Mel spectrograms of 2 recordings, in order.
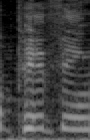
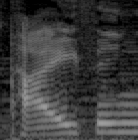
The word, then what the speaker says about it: pithing: Or also no pithing needles to mispronounce as pie-thing needle. I didn't even know that was wrong for a long time. I always said pie-thing needle.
